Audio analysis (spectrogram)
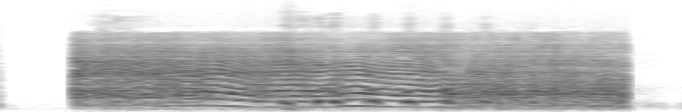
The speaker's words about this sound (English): These girls can fart with the best of them.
